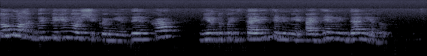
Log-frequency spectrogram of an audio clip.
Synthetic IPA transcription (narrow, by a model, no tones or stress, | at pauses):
ʂt̪o̞mo̞ʐɨt̪̚bɨt̚ʲpʲɪɾʲɪno̞ɕːɪkəmʲɪd̪əɛnka | mʲe̞ʐd̪ʊpɾʲɪt̪st̪ɐvʲitʲɪlʲɪmʲɪʔɐdʲːelʲnɨɣd̪ɐmʲe̞nəf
